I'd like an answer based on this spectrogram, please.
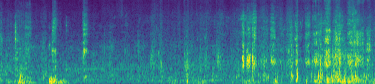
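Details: Overexcited little Yorkshire Terrier chasing a ball, with short breathy panting puffs and snorts at an irregular pace of about a hundred per minute, mixed with thumps and a French voice repeatedly shouting encouragement.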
